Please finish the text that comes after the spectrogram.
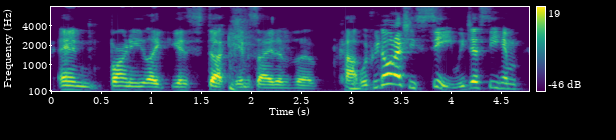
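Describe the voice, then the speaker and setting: Guy podcaster doing a jokey casual recap, really animated intonation, repeats words for emphasis. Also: medium pitch, fairly quick. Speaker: podcast co-host. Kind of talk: casual comedic recap of a TV episode.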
